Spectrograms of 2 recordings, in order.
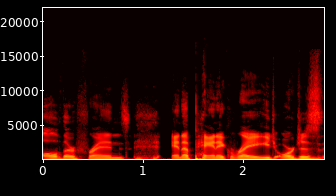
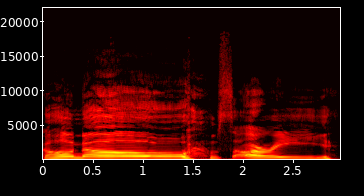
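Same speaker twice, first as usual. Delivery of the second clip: high, loud, slow laughing sorry; a high, slow, giggling apology; sheepish apology; 10 semitones higher, 9 dB louder, much slower than usual. Retold or imitated. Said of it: "Mugi's like".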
